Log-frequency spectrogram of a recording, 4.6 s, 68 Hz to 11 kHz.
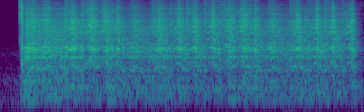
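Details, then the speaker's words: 1971 Plymouth Road Runner with 383 and 727 transmission, off the road since 1989, during a first revival attempt. The new coil wire was not hooked up, so it cranks steadily for about four seconds without firing: no spark, no start. "nothing oh you know why cuz that's not hooked up"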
